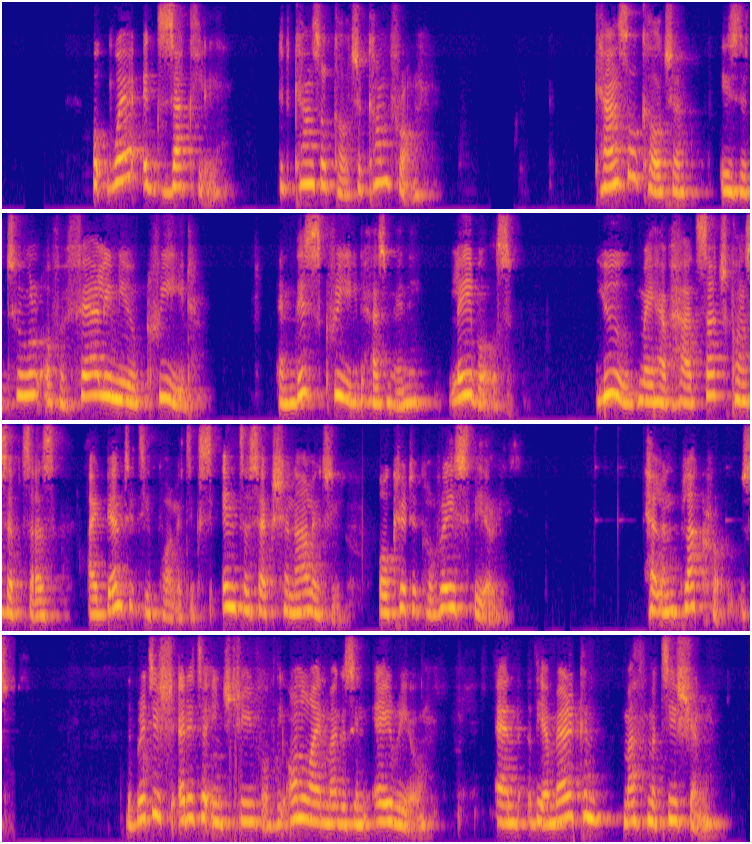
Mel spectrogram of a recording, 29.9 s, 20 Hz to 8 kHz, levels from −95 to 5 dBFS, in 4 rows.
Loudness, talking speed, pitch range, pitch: -16 LUFS, 105 wpm, 195-260 Hz, 225 Hz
